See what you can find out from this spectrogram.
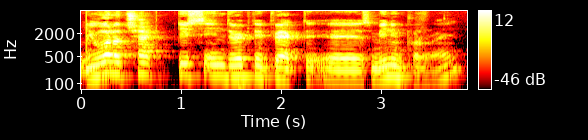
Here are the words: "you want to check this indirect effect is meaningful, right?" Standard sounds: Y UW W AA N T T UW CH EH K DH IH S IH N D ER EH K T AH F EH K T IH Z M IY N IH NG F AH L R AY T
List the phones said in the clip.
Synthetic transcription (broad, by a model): Y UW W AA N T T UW CH EH K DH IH S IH N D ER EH K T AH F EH K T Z M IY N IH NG P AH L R AY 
